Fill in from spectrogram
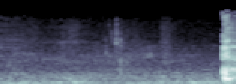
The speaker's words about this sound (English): I had to cough on that.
